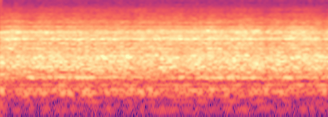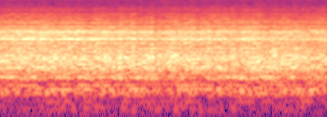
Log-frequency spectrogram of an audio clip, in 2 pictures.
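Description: Locomotive-hauled passenger train running steadily along the track, heard as an even rumble with faint steady tones, through an old camcorder tape recording with some tape hiss.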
